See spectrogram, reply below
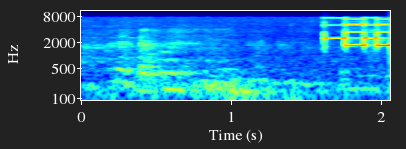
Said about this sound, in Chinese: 哦，还有居然还有人打电话。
